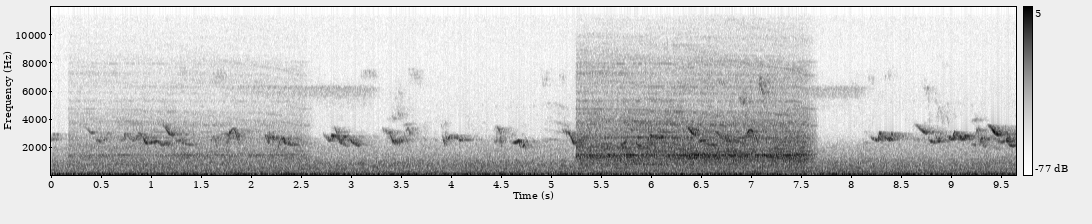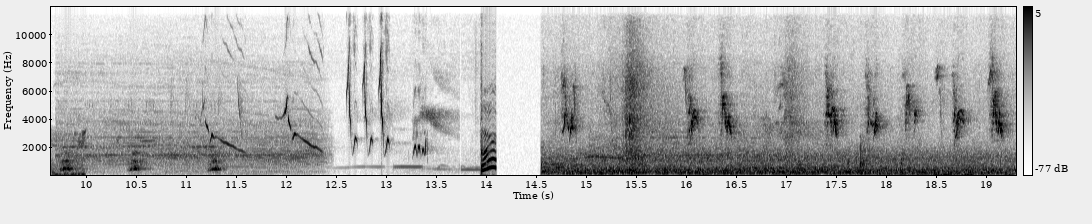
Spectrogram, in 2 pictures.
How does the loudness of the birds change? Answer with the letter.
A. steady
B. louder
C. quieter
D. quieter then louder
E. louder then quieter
B.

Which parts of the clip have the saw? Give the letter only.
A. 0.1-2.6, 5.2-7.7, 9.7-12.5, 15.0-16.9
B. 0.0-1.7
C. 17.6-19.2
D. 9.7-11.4
A.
